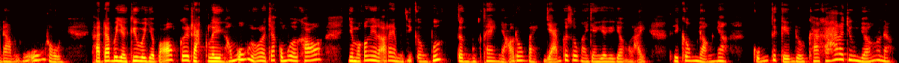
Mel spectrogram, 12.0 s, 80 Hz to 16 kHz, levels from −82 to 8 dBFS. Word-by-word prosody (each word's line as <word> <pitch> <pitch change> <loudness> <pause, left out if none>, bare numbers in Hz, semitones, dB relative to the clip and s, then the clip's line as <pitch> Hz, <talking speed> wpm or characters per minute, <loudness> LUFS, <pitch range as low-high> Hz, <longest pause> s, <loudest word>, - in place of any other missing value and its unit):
nào 175 -1 -3
mình 175 - -10
cũng 215 +3 -4
uống 255 +6 0
rồi, 165 - -2 0.4
thành 195 - +2
ra 225 - +6
bây 225 0 +4
giờ 195 - +6
kêu 225 -1 +5
bây 205 -1 +5
giờ 185 -2 +2
bỏ 225 +9 +3
cái 255 -1 +5
rặt 205 0 +1
liền 195 -2 +6
hổng 200 +6 0
uống 295 +3 +4
nữa 225 -1 +2
là 220 - +2
chắc 255 +5 -3
cũng 225 +1 +2
hơi 235 -3 +3
khó. 240 +6 +1 0.3
Nhưng 220 -3 +4
mà 195 - +1
có 250 - +1
nghĩa 255 -1 +4
là 210 - 0
ở - - -1
đây 235 -2 -1
mình 180 -3 -4
chỉ 225 - -5
cần 180 -4 -7
bước 285 +4 +3 0.2
từng 190 -5 0
bậc 180 -1 -7
thang 205 -3 -3
nhỏ, 170 -3 -4
đúng 245 - 0
hông - - -14
bạn? 180 - -4
Giảm 210 - -2
cái 260 - -1
số 255 0 -1
ngày 185 -2 -4
dần, 175 -2 -3
dần, 180 0 -1
dần, 175 0 -4
dần 175 - -4
lại 155 +1 -9 0.4
thì 205 - +1
công 225 +1 -2
nhận 175 -3 -2
nha, 205 +1 -2 0.3
cũng 205 +5 -5
tiết 270 - -2
kiệm 175 0 -1
được 180 -1 -3
kha 205 +3 -2
khá 220 +8 -1
đó 300 - +3
chứ 275 - +2
hông 240 -3 +1
giỡn 185 +3 -1
đâu 260 - -2
nè. 205 -4 -2
210 Hz, 335 wpm, -21 LUFS, 180-235 Hz, 0.4 s, ra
